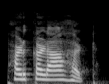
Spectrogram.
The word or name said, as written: फड़कड़ाहट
